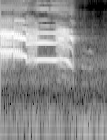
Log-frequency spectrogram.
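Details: Crow of a Japanese bantam (chabo) rooster: one loud, strained, harmonic crow lasting just over a second, starting high, dropping to a level middle section, then lifting briefly before an abrupt end and silence.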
